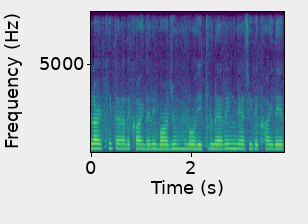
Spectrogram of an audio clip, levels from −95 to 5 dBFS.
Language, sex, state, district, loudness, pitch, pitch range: Hindi, female, Chhattisgarh, Korba, -19 LUFS, 230 Hz, 225-235 Hz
